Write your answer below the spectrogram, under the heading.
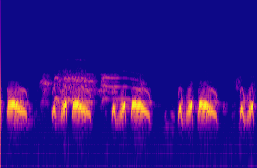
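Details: Spotted dove used as a decoy to rouse a caged newly caught male: low, mellow cooing phrases of two or three notes, repeated almost without pause, each ending in a drawn-out falling coo, in a quiet setting.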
